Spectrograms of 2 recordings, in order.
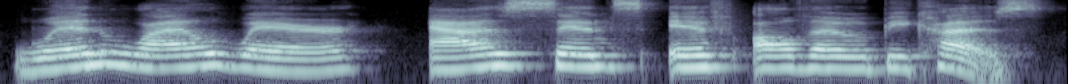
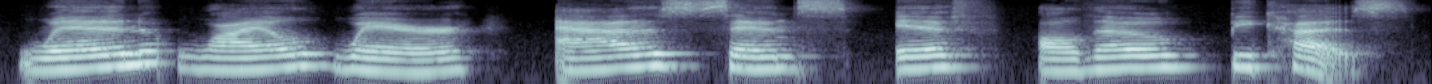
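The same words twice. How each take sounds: First: The words are read at a faster pace. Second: The words are read at a slow pace.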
